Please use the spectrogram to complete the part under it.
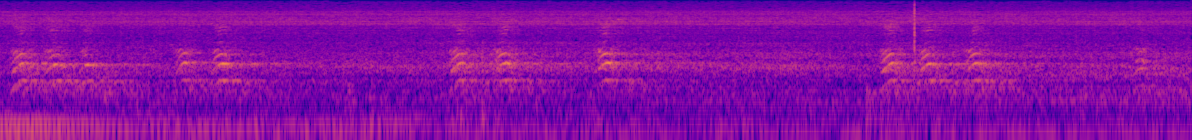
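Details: Chained outside in falling snow all day, a dog barks in repeated bursts of two or three hoarse barks every second or so, with short pauses between groups and a low rumble at the start.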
